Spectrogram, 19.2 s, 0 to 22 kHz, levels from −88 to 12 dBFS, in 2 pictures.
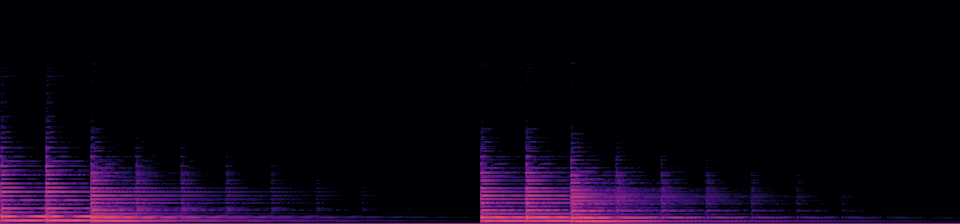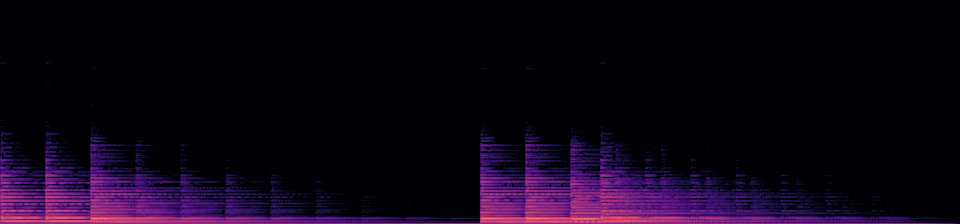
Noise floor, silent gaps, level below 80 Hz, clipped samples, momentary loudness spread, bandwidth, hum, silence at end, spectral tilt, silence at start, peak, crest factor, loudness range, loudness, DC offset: -79 dBFS; none; -74 dBFS; under 0.1%; 22 LU; 8.8 kHz; none; 0 s; -3.5 dB/octave; 0 s; -12 dBFS; 18 dB; 14 LU; -26 LUFS; 0.6%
